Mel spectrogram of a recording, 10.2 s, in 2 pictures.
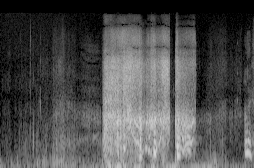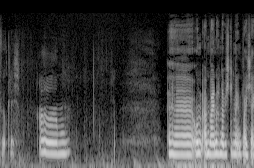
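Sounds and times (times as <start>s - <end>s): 
soft rustling: 0.0s - 7.8s
person blowing nose: 2.0s - 4.5s
speech: 5.0s - 6.6s, 8.4s - 10.1s.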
